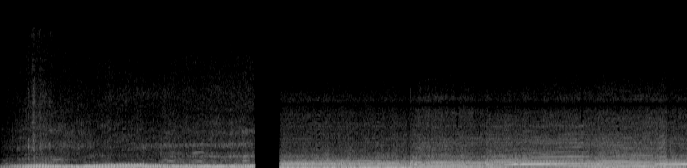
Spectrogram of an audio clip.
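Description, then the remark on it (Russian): Exhausts of liter-class sport motorcycles howl loudly and steadily, a rich harmonic engine drone. It breaks off for a moment, then resumes with the pitch rising as the engines rev higher. “Вот они воют, литры, они спортивные литры, они воют.”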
